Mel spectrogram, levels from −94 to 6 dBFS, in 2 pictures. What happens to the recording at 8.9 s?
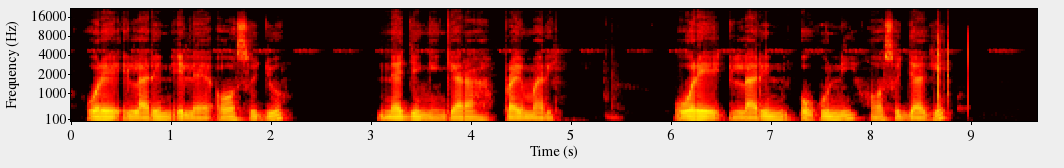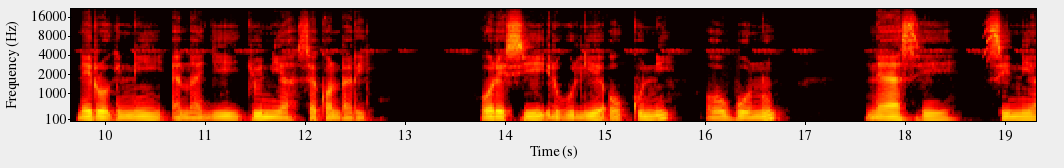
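A worn cable or connector was likely being moved, making its contact resistance jump around rapidly, and that is cable scratch noise. From 8.64 to 9.00 s, so spanning 8.9 s, dense and uneven bursts of crackle ride on top of the speech, sitting roughly ten decibels below it. For that short stretch the speech sounds as if it is being scratched or rustled over, with the disturbance stopping just before 9 s.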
